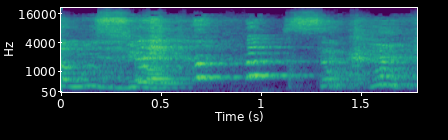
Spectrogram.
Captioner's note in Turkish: gülüşmeler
